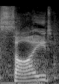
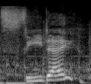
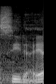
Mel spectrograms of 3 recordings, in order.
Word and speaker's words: Side: then got to um now i know it looks like side fairly sure it's actually supposed to be pronounced sea day that just sounds a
